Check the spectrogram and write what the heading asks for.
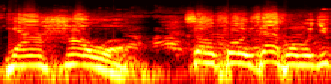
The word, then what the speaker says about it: Yahweh: It's better pronounced Yahweh.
